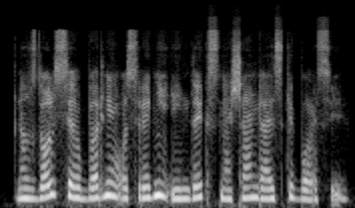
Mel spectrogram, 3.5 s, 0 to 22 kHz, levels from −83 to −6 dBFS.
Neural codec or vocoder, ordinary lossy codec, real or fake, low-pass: codec, 44.1 kHz, 2.6 kbps, DAC; Opus, 16 kbps; fake; 19.8 kHz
